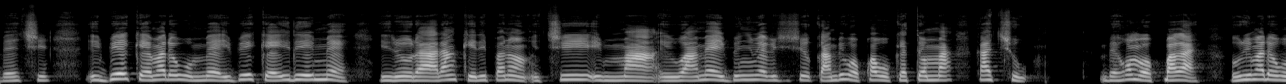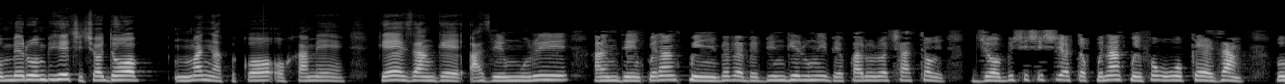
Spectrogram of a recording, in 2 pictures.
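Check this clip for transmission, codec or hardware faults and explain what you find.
There is one transmission fault. From 17.75 s to the end, the speech suddenly turns dull and swirly, with nothing above 5 kHz. This is an adaptive stream at a lower bitrate: a slowed connection made the stream switch, with no gap, to a much lower-bitrate version that sounds like 16 kbit/s MP3.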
